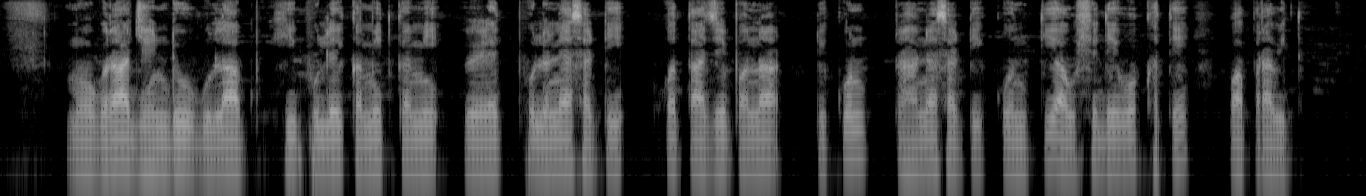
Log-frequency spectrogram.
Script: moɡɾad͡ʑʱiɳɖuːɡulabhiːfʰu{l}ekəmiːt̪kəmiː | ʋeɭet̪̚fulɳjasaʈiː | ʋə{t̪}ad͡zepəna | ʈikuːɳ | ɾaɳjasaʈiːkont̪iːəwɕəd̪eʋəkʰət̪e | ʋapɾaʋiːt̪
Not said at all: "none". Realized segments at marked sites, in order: l, t̪

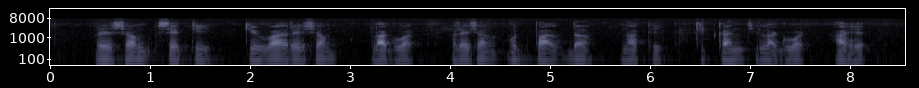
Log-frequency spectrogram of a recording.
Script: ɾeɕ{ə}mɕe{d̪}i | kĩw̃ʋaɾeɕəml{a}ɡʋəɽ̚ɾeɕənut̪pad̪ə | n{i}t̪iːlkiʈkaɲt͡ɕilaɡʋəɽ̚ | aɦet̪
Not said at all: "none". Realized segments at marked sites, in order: ə, t̪, a, a

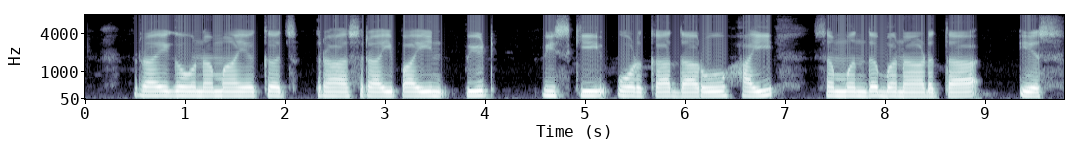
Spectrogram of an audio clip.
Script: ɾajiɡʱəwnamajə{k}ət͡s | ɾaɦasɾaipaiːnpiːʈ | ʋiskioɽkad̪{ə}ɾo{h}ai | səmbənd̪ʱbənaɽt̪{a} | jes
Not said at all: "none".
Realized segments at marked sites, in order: k, a, h, a

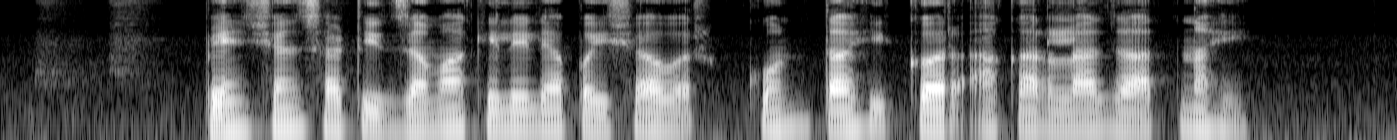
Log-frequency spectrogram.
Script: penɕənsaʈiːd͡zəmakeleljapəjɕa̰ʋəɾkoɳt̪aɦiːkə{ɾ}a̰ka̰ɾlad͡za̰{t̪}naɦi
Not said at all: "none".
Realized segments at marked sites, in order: ɾ, t̪

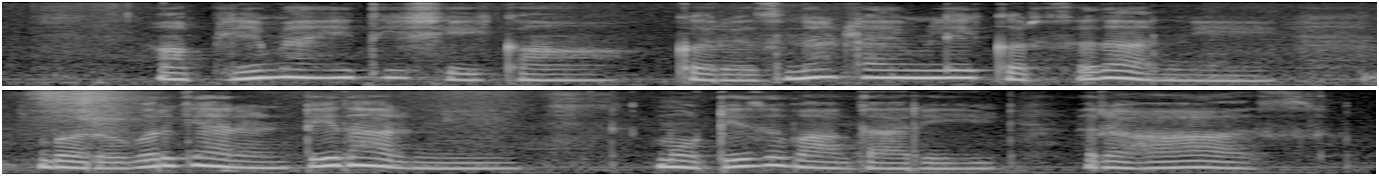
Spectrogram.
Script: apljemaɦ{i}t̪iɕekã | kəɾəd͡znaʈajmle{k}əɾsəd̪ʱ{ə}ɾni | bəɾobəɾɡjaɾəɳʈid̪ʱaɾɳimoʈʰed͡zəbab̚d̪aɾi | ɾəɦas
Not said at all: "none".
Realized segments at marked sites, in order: i, k, a

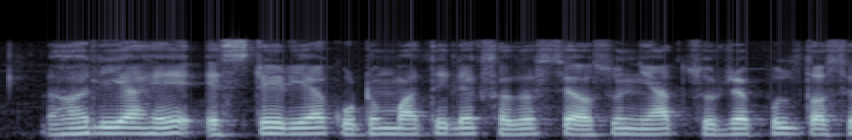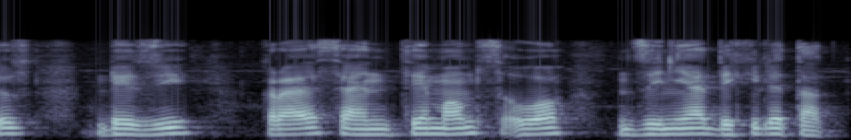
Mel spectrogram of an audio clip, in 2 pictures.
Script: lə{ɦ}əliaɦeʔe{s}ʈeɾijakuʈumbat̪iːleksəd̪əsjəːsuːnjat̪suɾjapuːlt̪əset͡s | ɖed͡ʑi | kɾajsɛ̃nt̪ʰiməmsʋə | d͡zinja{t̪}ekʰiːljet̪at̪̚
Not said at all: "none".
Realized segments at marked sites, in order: ɦ, s, d̪

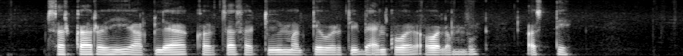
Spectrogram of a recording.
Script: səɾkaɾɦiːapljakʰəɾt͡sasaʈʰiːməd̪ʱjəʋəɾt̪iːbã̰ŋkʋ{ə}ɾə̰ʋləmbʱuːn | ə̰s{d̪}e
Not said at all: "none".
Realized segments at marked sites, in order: ə, t̪

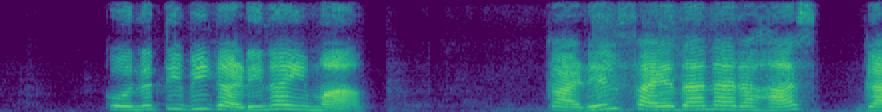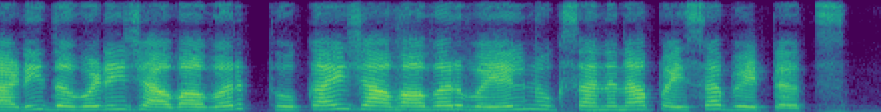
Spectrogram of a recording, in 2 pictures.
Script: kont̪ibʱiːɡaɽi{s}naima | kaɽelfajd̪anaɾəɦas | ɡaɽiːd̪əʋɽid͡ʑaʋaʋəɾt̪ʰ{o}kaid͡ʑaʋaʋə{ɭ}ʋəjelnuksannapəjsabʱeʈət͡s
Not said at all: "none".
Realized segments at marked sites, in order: none, o, ɾ

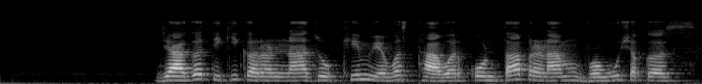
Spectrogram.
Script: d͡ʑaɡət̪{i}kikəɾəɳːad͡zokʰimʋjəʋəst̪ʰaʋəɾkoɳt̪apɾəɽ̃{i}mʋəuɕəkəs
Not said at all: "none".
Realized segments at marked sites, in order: i, a

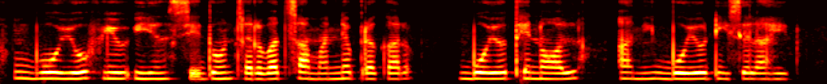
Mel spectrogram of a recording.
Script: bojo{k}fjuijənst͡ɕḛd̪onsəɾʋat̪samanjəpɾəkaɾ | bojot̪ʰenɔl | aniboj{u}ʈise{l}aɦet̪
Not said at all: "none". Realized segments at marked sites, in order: none, o, l

